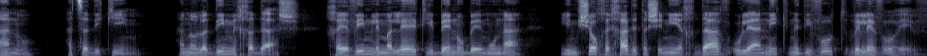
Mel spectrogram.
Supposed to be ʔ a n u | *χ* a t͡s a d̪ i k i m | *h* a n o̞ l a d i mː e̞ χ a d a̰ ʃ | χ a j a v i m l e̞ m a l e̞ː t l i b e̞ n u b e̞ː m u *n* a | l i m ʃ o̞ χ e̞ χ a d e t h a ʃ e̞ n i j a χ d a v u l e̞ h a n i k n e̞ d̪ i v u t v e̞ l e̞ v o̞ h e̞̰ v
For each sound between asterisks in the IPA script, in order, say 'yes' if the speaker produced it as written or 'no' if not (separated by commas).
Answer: no, yes, yes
